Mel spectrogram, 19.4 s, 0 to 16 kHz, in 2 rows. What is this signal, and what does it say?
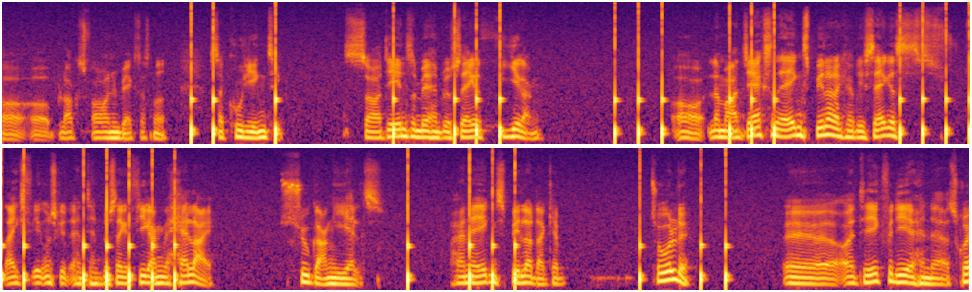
Tap code, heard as knocks on wood, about 4 knocks a second, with speech in Danish. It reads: FCNZ CB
